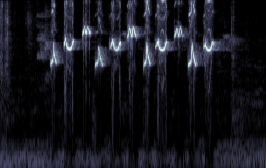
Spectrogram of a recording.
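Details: Cinereous tit (gelatik batu) calling actively to get other birds of its kind to respond: roughly eleven crisp, high alternating whistles in an even, rapid sequence, framed by quiet low background noise.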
